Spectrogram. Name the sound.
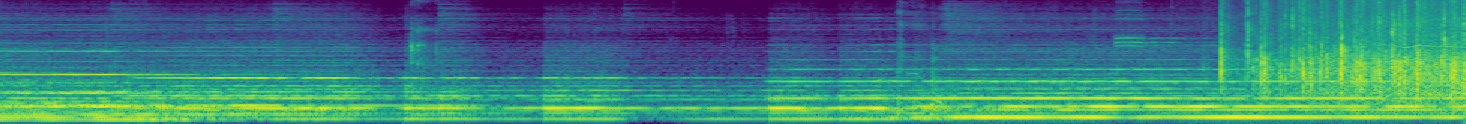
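stadium crowd applause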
